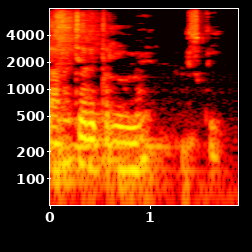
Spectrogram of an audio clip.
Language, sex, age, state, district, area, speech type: Telugu, male, 30-45, Andhra Pradesh, Kadapa, rural, spontaneous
